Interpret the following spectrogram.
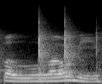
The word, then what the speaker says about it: bologna: I got a question why is it called baloney but it says bologna it's because it comes from the ancient lands which is spelled with a G because the G is sometimes silent look at the word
